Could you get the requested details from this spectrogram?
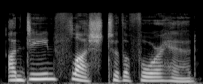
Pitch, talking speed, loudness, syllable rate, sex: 190 Hz, 145 wpm, -17 LUFS, 5.5 syllables/s, female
